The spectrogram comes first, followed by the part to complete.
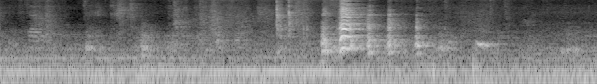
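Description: Rooster calling: soft scattered clucks, with one loud, short pitched squawk about two and a half seconds in and a softer call shortly after.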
